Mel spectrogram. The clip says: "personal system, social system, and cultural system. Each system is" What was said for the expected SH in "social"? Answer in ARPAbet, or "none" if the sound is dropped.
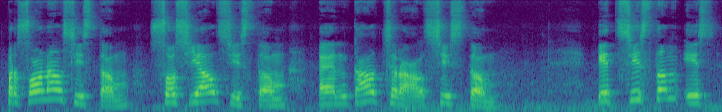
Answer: S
